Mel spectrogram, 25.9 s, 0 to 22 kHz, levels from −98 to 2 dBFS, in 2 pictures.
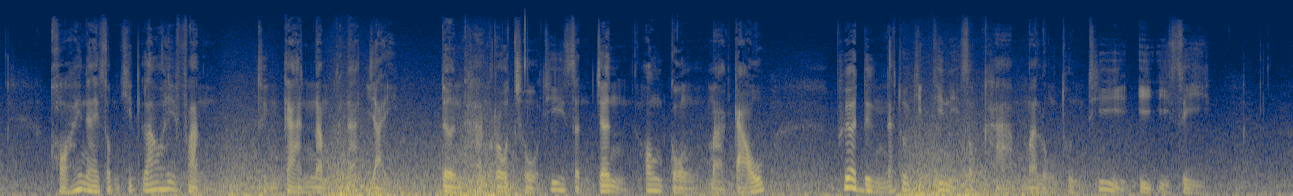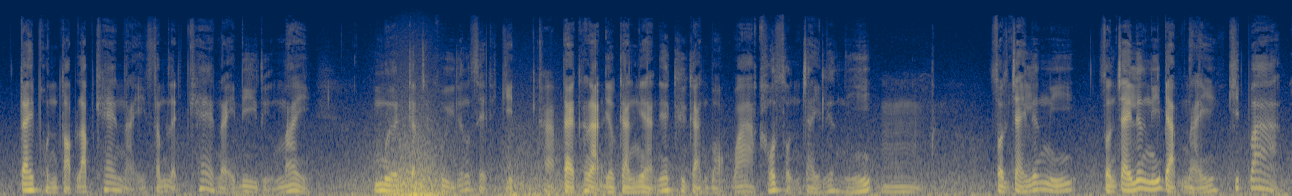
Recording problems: wind noise on the microphone; occasional gusts; 10 dB below the speech

